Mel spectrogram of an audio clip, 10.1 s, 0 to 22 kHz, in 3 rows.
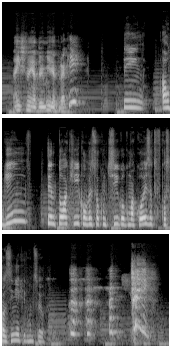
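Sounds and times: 
speech: 0.2 - 1.6, 2.4 - 8.3
person sneezing from dust: 9.3 - 9.9.

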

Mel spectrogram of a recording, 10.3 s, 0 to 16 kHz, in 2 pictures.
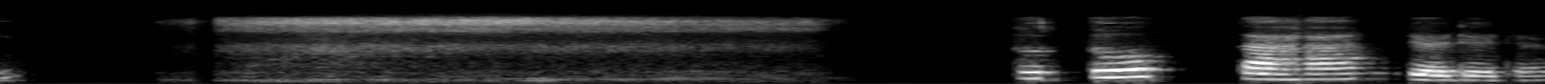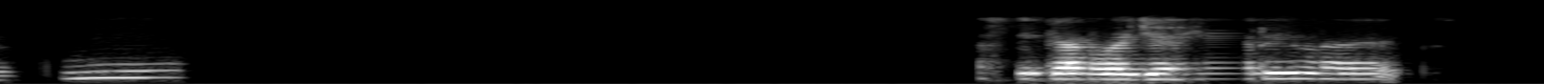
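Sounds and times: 
slow inhale through left nostril: 0.5 - 2.9
speech: 4.8 - 5.5, 8.6 - 9.9.

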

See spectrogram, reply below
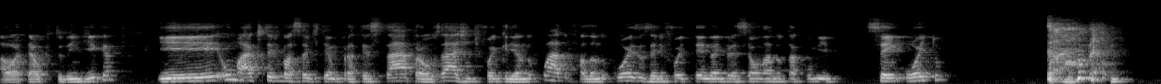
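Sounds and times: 
speech: 0.0 - 9.6
person coughing after choking: 10.5 - 11.3.

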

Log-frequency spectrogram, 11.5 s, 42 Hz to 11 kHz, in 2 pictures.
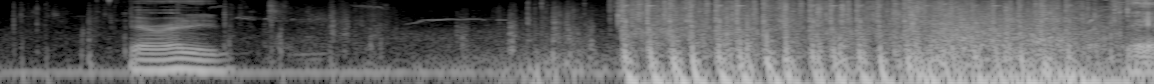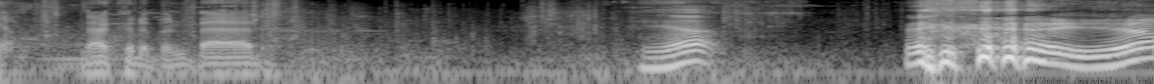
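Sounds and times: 
speech: 0.7 - 1.2, 5.7 - 7.3, 9.0 - 9.5, 10.3 - 11.5
rapid gunfire from a gun in a video game: 3.1 - 5.7
laughter: 10.3 - 11.5.

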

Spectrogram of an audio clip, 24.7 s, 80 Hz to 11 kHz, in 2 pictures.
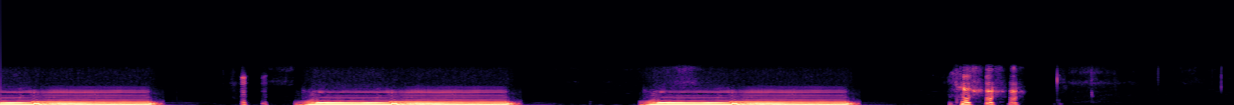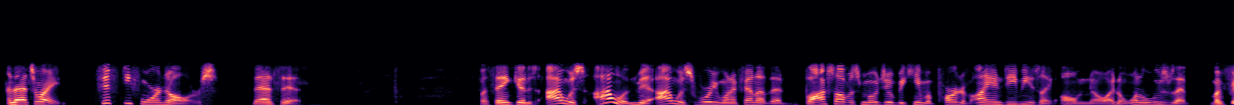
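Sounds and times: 
deep droning foghorn blasts: 0.0 - 1.8, 3.0 - 5.4, 6.4 - 8.7
speech: 9.7 - 10.3, 12.5 - 15.4, 17.2 - 24.6.

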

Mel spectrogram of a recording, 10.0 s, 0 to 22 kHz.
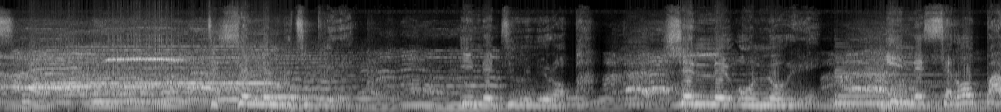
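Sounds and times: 
loud crowd shouting and whooping in joyful excitement: 0.0 - 5.2, 6.0 - 7.3, 8.2 - 9.3
speech: 0.2 - 1.2, 2.4 - 3.3, 4.6 - 10.0.

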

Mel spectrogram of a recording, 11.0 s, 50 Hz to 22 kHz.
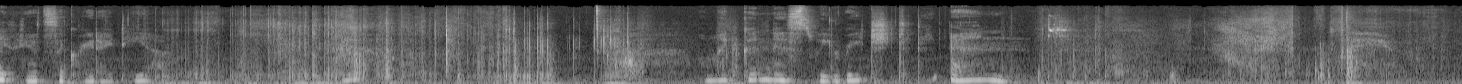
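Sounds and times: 
speech: 0.0 - 1.6, 2.6 - 2.9, 5.3 - 8.1
magazine pages being flipped: 1.2 - 5.6, 8.0 - 10.9.

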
